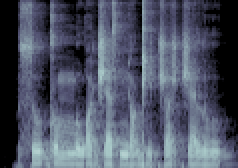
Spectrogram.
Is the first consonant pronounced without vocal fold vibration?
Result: yes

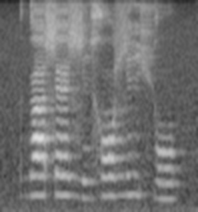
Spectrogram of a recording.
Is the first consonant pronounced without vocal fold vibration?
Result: no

